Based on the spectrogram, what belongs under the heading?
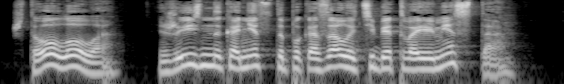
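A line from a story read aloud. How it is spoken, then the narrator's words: Scoffing snort. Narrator (Russian): хмыкнул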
